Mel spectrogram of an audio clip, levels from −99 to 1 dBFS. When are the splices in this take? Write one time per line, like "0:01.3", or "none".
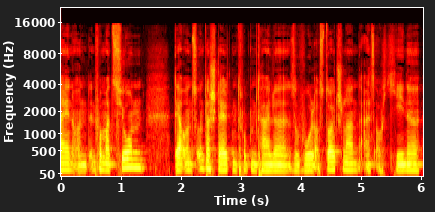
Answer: none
